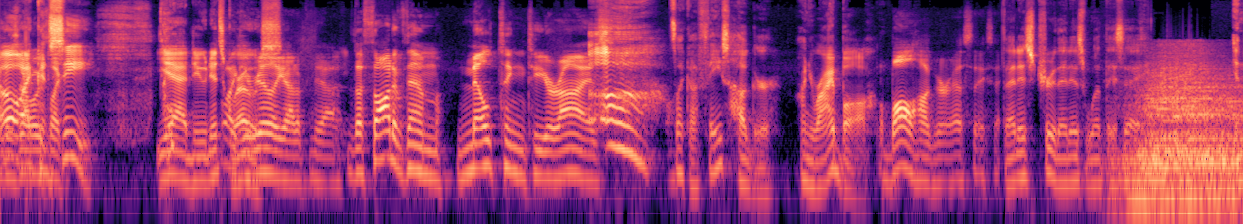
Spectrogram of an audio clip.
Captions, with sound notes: - Oh, I can see! - You're always like. (Imitates suction cup) - Yeah, dude, it's gross. - Sometimes you really gotta, yeah. The thought of them melting to your eyes. (groans) - Almost like a face hugger on your eyeball. - A ball hugger, as they say. - That is true. That is what they say.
